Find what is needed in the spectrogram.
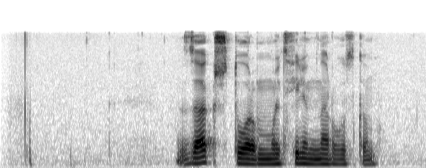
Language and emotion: Russian, neutral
